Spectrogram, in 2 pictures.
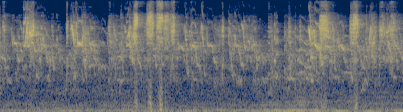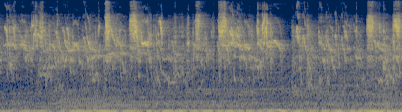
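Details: Household budgies keep up a busy, overlapping stream of sharp chirps and scratchy warbled squeaks, bursts rising and falling every second or so over a faint constant hum.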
